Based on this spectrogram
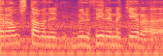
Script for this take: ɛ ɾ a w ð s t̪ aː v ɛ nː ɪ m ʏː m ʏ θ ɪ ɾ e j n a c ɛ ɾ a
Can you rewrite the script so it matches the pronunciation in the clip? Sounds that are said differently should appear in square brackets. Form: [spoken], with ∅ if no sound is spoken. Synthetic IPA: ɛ ɾ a w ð s t̪ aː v [a] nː ɪ m ʏː [n] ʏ θ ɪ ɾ e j n a c [ɛː] ɾ a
